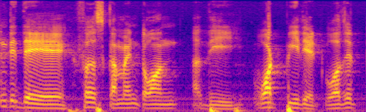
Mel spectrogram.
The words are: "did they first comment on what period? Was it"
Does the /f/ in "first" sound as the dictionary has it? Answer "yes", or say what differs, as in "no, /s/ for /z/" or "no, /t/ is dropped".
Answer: yes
